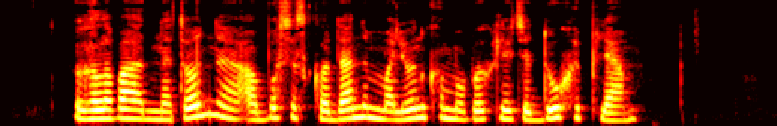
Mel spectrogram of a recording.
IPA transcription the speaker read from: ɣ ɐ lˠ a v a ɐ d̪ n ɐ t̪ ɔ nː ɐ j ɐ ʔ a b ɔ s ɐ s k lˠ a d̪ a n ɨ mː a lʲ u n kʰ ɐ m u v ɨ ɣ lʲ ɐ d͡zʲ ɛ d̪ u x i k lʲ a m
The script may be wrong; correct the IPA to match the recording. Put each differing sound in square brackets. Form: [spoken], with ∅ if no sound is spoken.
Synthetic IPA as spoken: ɣ ɐ lˠ a v a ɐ d̪ n [a] t̪ ɔ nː ɐ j ɐ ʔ a b ɔ s ɐ s k lˠ a d̪ a n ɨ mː a lʲ u n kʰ ɐ m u v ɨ ɣ lʲ ɐ d͡zʲ ɛ d̪ u x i [p] lʲ a m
